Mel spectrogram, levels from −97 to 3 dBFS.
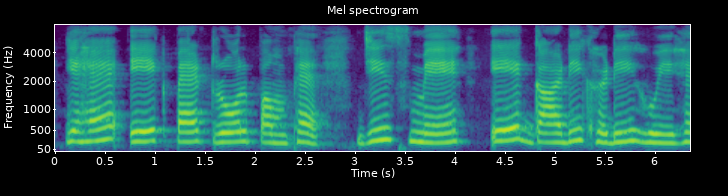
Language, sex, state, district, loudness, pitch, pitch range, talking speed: Hindi, female, Uttar Pradesh, Saharanpur, -14 LUFS, 230 Hz, 215-245 Hz, 105 wpm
